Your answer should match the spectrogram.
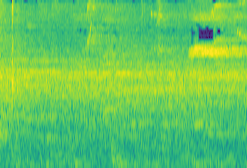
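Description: A basketball bouncing on a hardwood court during live play, over a steady din of voices echoing in a large gym.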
